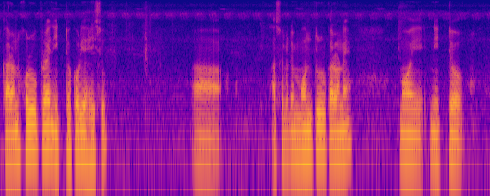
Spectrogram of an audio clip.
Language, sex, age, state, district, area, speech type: Assamese, male, 18-30, Assam, Goalpara, rural, spontaneous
